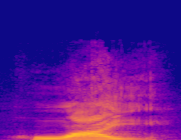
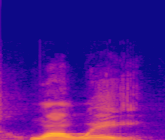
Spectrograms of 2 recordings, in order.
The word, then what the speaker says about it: Huawei: up sometimes I pronounced it wrong I said Hawaii but the pronounce the way you uh uh correctly pronounce it is Huawei right and this is basically a company that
